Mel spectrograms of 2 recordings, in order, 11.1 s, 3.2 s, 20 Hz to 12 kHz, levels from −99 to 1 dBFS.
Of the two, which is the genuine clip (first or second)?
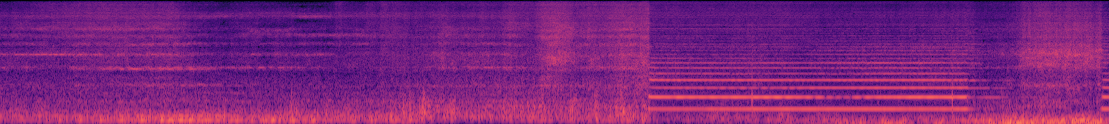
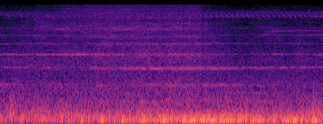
second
